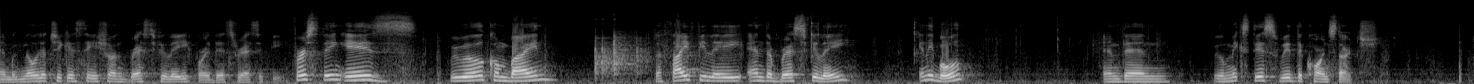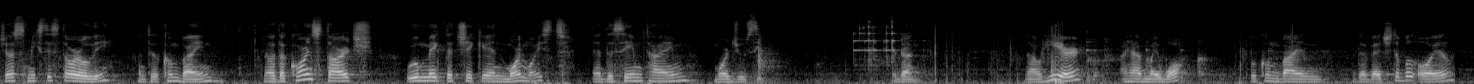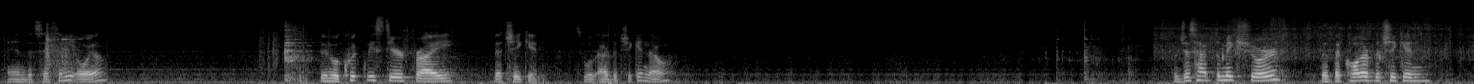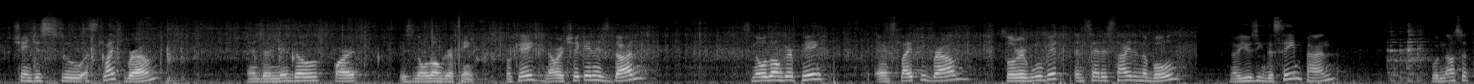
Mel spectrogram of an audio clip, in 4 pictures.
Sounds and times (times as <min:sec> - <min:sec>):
Speech: 0:00.0 - 0:05.6, 0:06.6 - 0:08.6, 0:09.2 - 0:09.8, 0:11.0 - 0:13.8, 0:14.7 - 0:22.5, 0:23.7 - 0:24.0, 0:25.0 - 0:30.6, 0:32.7 - 0:36.3, 0:41.2 - 0:43.8, 0:44.4 - 0:45.9, 0:46.7 - 0:50.8, 0:51.7 - 0:57.7, 0:58.4 - 0:58.9.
